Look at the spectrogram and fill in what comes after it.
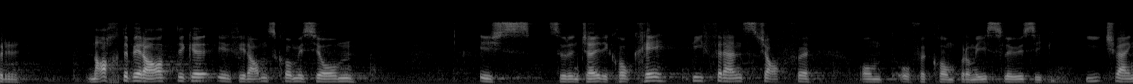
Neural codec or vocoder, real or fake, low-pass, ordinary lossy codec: none; real; 7.2 kHz; none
